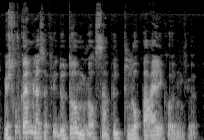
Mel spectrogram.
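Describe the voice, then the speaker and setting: A man's voice: lowish voice, moderate pace, creaky. A young man from the north of France with a northern French accent, chatting casually about his manga collection, rambling with lots of fillers and slang. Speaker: manga vlogger. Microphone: phone camera. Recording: phone recording with faint hiss.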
